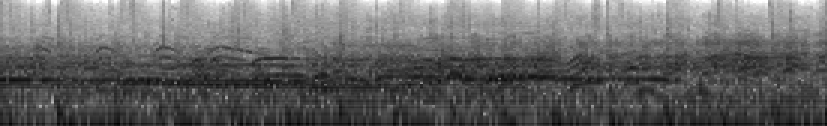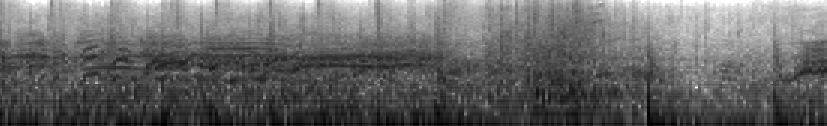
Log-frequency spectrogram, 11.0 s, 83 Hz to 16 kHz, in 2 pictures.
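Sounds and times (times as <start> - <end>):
men howling and calling: 0.0 - 11.0.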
